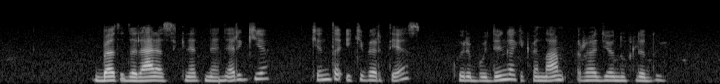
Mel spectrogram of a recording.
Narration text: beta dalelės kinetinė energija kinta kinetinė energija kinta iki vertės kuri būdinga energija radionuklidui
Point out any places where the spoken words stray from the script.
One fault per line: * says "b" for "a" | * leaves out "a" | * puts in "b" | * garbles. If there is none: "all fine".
* leaves out "kinetinė energija kinta"
* says "kiekvienam" for "energija"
